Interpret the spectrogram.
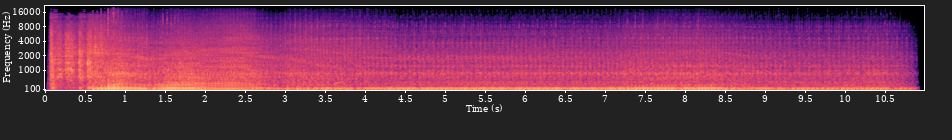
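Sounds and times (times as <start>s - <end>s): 
motorcycle starting and idling: 0.0s - 10.9s.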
